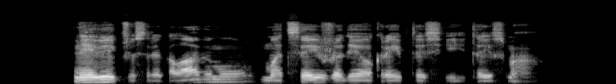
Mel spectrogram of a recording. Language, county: Lithuanian, Vilnius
